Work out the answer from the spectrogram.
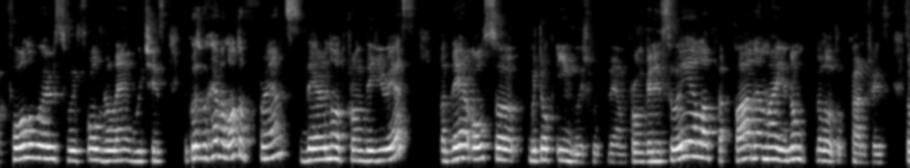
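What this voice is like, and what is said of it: Non-native accented English. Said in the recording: “I know that my English is not good. I know about my accent”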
